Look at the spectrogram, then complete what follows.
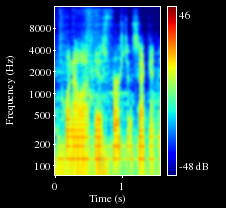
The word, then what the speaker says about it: quinella: the two dollar quinella so canelo is sometimes pronounced cornella i know some people get you know funny about that so keenela quinella is first and second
